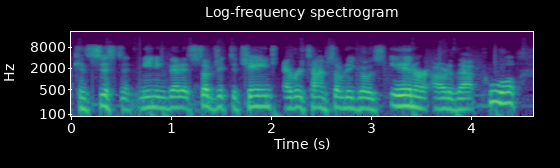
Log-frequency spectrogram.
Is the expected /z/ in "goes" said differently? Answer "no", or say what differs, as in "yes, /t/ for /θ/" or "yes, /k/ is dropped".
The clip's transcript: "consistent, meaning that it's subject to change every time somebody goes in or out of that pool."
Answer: no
